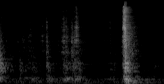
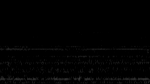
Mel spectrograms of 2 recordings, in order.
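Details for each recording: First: Vintage compact Mac floppy drive closing: a single crisp, quick snap with no sluggish drag; drive mechanism practically like new, normal closing. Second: Compact Macintosh Classic, first power-on: fan and drive whir with faint high whine, screen stays dark, no startup chime; bad analog board suspected, leaky capacitors possible.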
